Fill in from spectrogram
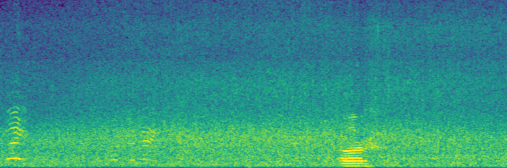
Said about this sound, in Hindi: अब सिर्फ यही दरिया चल रहा है।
